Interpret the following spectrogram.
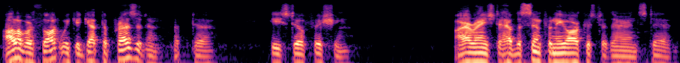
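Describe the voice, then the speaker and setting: An actor playing an earnest, smitten newspaperman, halting and tender, in 1930s screwball comedy film banter. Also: on the low side, fairly bright tone. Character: earnest, smitten newspaperman, awkwardly gentle and solemn.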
